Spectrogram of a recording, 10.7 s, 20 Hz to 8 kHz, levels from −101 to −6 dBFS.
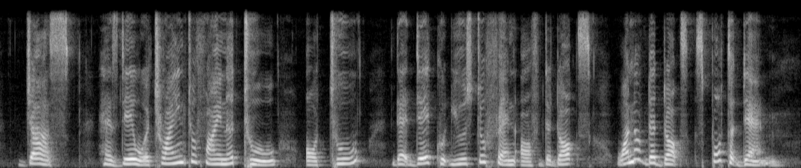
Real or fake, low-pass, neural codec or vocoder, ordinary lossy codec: fake; 7.2 kHz; vocoder, 44.1 kHz, 128 mel bands, Pupu-Vocoder; none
